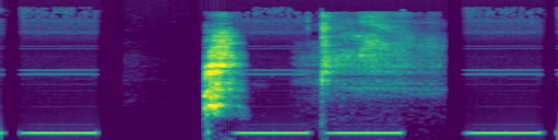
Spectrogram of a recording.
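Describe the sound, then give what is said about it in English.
A phone buzzes in repeated steady electronic pulses, each about half a second long with short gaps between them. A soft breathy rustle briefly overlaps the middle bursts. “Oh, look at that. My phone is going crazy.”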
